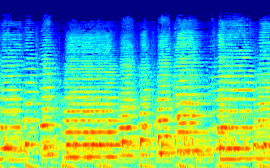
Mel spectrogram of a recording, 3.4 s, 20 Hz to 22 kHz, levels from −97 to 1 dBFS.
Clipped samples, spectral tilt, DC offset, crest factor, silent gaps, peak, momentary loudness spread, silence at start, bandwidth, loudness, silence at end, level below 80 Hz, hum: under 0.1%; -5 dB/octave; under 0.1%; 14 dB; none; -4 dBFS; 4 LU; 0 s; 13.5 kHz; -18 LUFS; 0 s; -36 dBFS; none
